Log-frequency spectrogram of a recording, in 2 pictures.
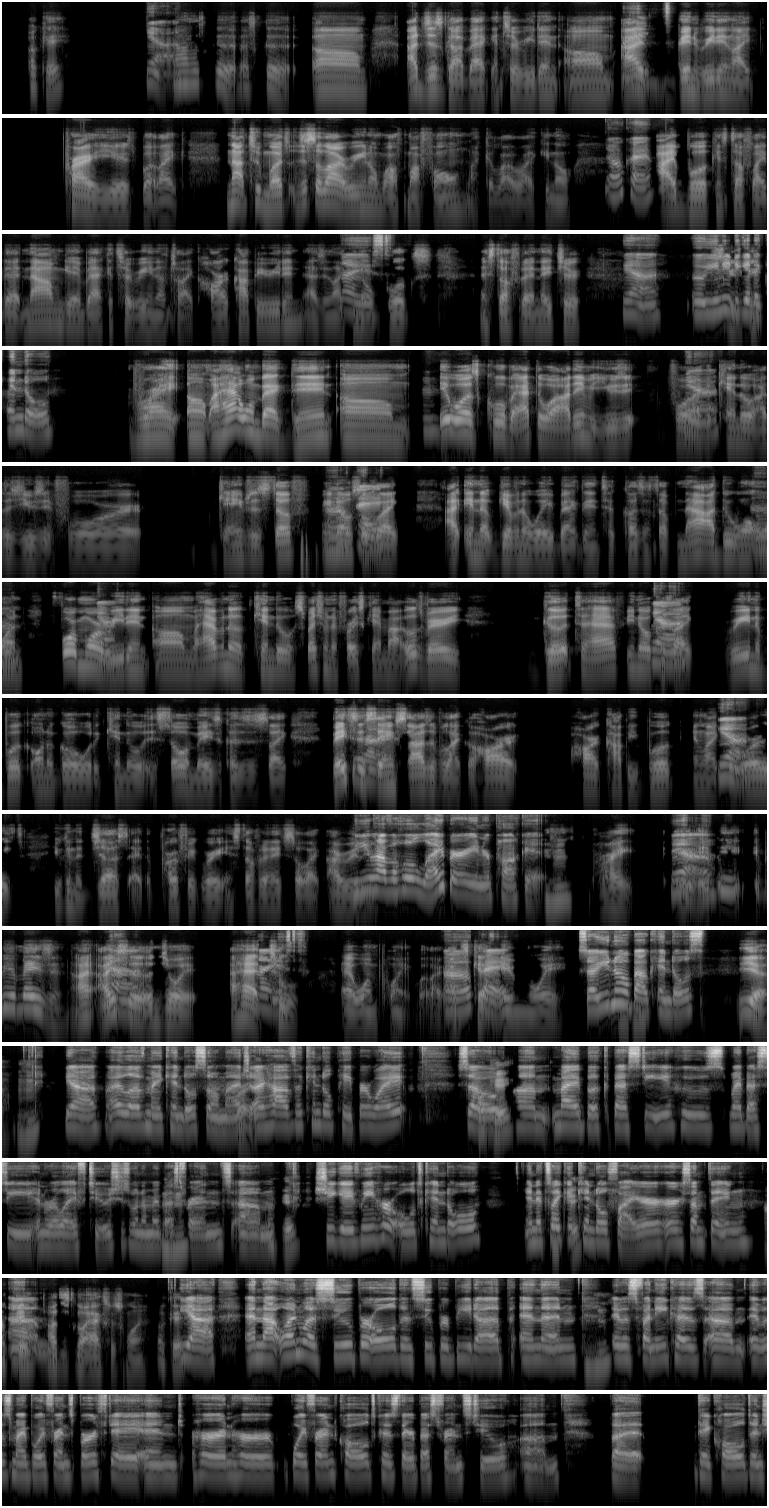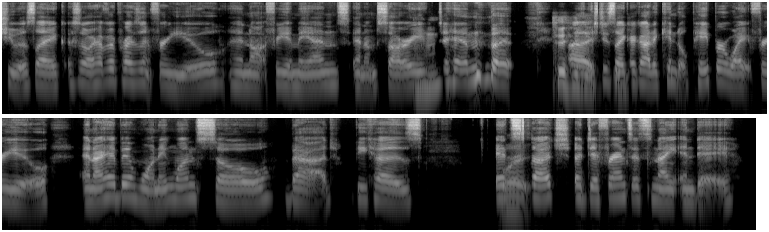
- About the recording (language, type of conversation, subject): English, unstructured, What would change if you switched places with your favorite book character?
- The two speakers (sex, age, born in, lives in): female, 30-34, United States, United States; male, 30-34, United States, United States
- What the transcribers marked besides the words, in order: other background noise; yawn; chuckle; giggle; laughing while speaking: "But"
